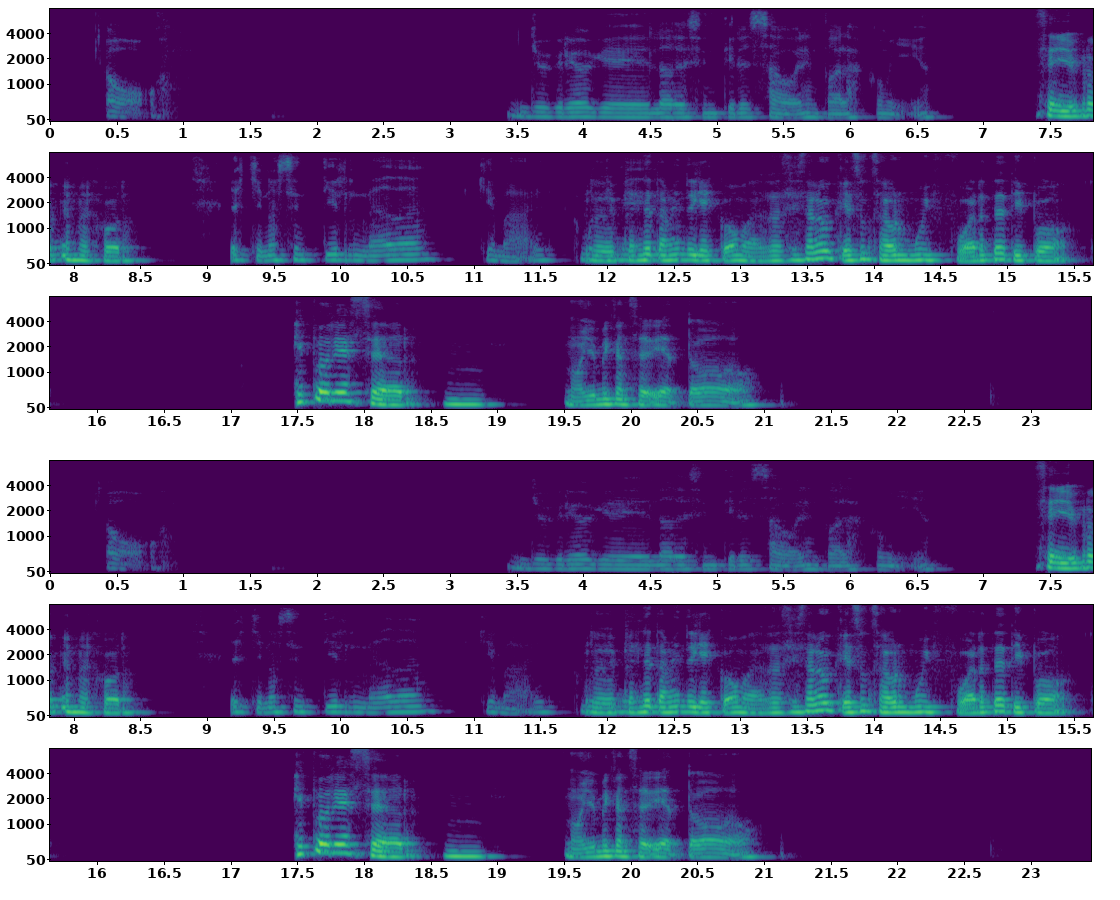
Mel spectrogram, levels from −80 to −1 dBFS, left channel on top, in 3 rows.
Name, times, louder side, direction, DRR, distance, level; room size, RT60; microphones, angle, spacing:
voice 1, 0.4-0.9 3.4-6.6 8.9-10.7 11.0-12.4, left 1 dB, 40° left, 0.7 m, -42 dB
voice 2, 7.4-8.5 11.8-15.5 17.5-19.0 19.5-21.0, right 1 dB, 5° right, 0.5 m, -28 dB
7.8 x 6.1 x 6.1 m
head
